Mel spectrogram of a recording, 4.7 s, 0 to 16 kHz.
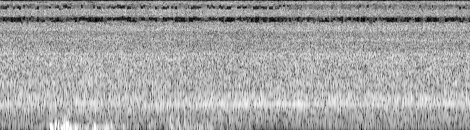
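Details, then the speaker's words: Seabreeze Cool Sweep 10-inch table fan, 120VAC 60Hz, new old stock, oscillating louvres running: quiet, steady low hum with a faint bump near the start, a little shaking within acceptable range; normal running. "pretty smooth a little bit of shaking but i'd say it's within the acceptable range"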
